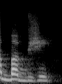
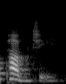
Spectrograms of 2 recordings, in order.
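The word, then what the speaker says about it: PUBG: رقم 1 بابجي، كتير قوي مننا بيقولها ببجي، وكتير تانيين بيقولوها ببجي، بس النطق السليم بتاعها هو بابجي.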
